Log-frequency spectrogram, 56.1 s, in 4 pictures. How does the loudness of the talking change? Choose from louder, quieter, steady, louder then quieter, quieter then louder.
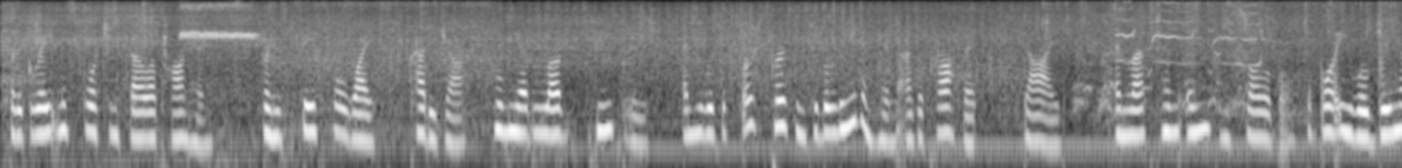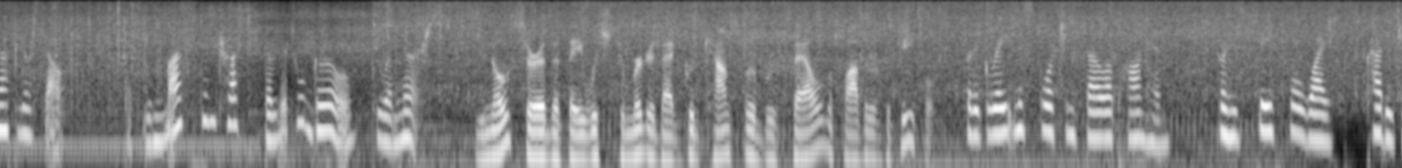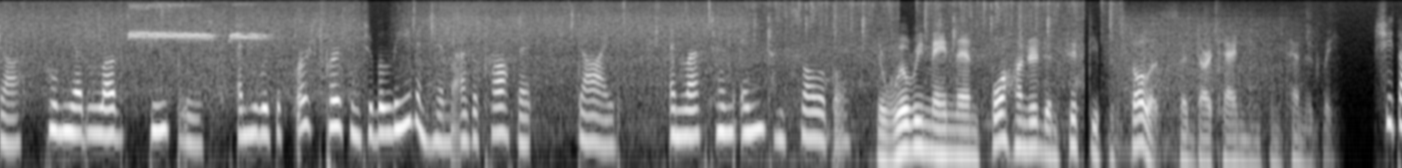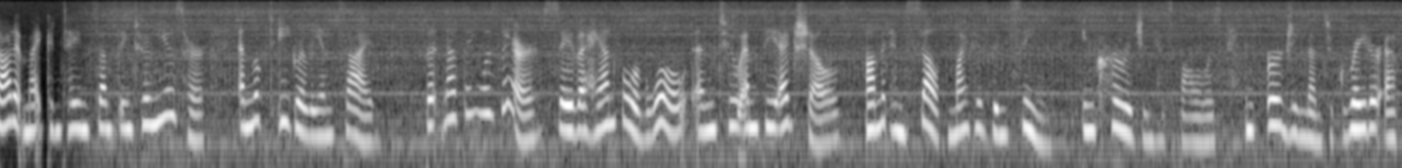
steady.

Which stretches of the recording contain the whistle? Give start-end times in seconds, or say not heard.
1.8-2.6, 29.3-30.6.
